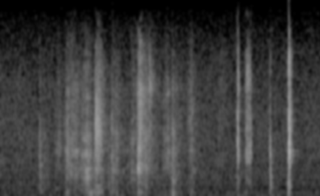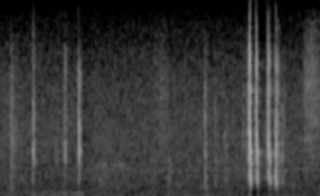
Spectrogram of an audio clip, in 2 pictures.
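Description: Scattered small clicks and taps from a pocket camcorder's plastic casing being picked up and handled, with a quick run of clicks near the end.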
